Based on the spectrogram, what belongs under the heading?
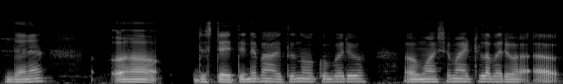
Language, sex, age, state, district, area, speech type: Malayalam, male, 18-30, Kerala, Kozhikode, rural, spontaneous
